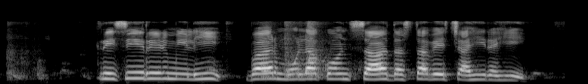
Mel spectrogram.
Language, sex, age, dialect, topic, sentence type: Chhattisgarhi, female, 51-55, Western/Budati/Khatahi, banking, question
